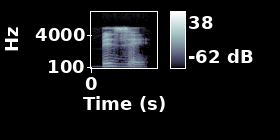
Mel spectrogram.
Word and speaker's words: busy: The next word is busy. Z. This Z that you have here is pronounced Z. Busy. No BC.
